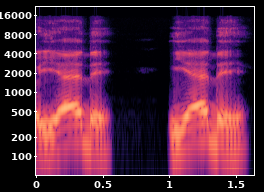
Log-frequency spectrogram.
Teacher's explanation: দাল কলকলার হরফ, নিচের দিকে ধাবিত করে ধাক্কা দিয়ে উচ্চারণ করব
